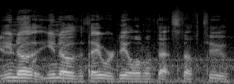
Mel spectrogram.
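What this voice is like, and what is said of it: Northern US accent. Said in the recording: “You had your northern accent again.”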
